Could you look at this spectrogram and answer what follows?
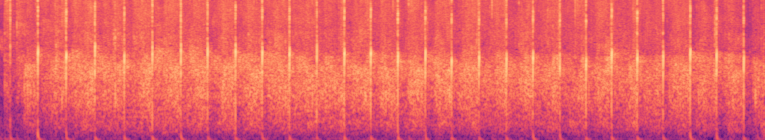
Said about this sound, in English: So this concludes our program. I'd like to give one final round of applause for all of today's award recipients.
